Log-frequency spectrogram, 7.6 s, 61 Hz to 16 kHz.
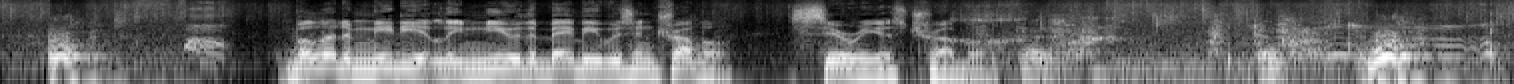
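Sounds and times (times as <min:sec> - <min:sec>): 
old dog barking: 0:00.2 - 0:00.6, 0:06.1 - 0:07.5
speech: 0:01.4 - 0:05.7, 0:06.3 - 0:07.2.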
